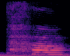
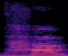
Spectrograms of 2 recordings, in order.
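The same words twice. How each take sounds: First: The t is said with a puff of air. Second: The same.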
